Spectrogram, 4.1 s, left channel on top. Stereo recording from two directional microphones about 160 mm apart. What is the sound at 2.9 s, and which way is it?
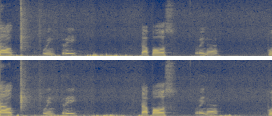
Speech, 15° right (ahead or behind).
